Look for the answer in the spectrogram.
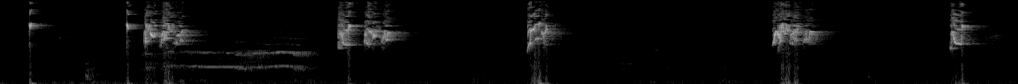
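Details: Series of six grating chirp bursts from a green Fischer's lovebird, known in Indonesia for long-duration competition songs, irregularly spaced, with a faint steady whistling tone briefly behind the second burst.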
